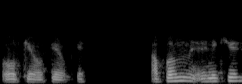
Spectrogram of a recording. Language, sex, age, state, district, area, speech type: Malayalam, male, 18-30, Kerala, Idukki, rural, conversation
